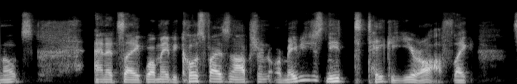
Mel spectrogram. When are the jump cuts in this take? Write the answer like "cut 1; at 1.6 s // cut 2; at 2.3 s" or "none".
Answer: none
